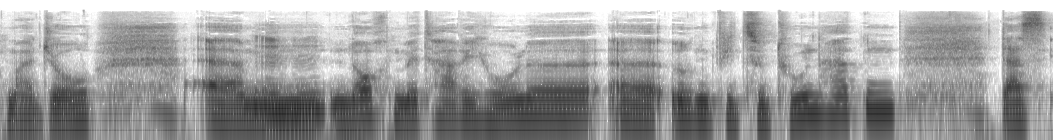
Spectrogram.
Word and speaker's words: Hole: den ich mit seiner Harry Hole oder Hule, glaube ich, wird es ja ausgesprochen, Reihe total mag.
